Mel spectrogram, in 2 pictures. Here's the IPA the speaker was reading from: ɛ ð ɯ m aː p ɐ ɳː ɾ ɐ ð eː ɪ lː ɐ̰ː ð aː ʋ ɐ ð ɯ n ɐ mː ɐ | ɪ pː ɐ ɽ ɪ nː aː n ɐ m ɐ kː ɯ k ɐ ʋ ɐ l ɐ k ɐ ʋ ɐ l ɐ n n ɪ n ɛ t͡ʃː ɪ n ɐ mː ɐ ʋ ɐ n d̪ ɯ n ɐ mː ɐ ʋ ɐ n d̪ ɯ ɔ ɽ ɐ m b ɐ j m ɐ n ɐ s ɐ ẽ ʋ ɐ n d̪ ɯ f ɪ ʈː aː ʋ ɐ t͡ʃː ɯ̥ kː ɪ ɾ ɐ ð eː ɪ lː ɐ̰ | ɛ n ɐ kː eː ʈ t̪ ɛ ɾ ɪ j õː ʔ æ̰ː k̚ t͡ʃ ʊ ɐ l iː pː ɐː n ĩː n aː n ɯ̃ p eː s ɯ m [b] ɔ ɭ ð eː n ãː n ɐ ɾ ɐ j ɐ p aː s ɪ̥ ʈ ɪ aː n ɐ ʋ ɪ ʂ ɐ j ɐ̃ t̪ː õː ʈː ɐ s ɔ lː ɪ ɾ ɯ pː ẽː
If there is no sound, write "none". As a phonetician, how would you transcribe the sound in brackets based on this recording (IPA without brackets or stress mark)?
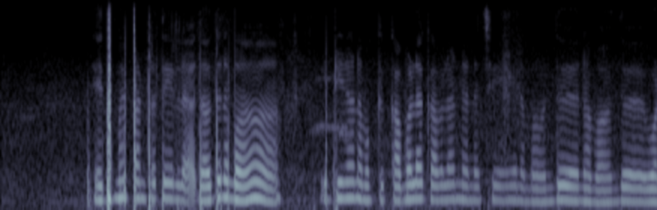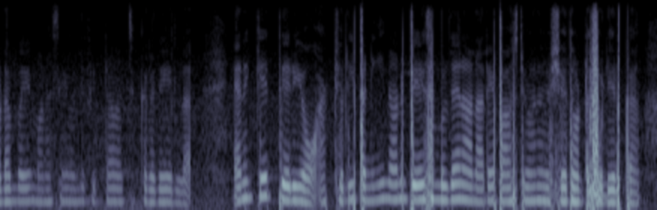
b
